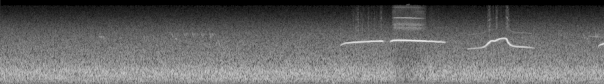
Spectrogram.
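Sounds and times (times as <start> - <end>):
constant rushing noise: 0.0 - 6.0
greater pewee giving plaintive whistles and slurred notes: 3.4 - 6.0.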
